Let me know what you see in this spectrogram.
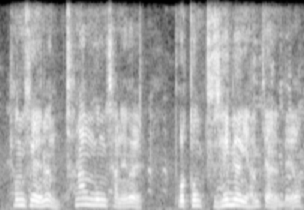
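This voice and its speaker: Over noticeable background noise, a man speaks with lively intonation at a high pitch. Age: 70s. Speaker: hiker. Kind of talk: travel vlog narration.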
